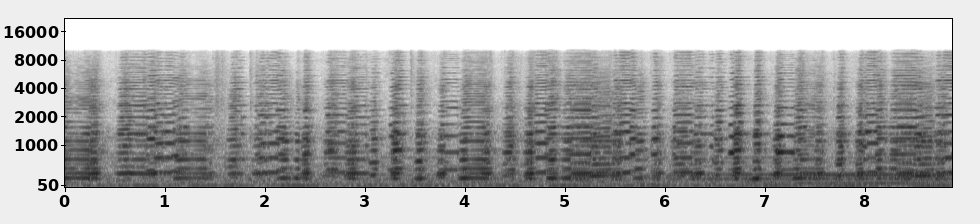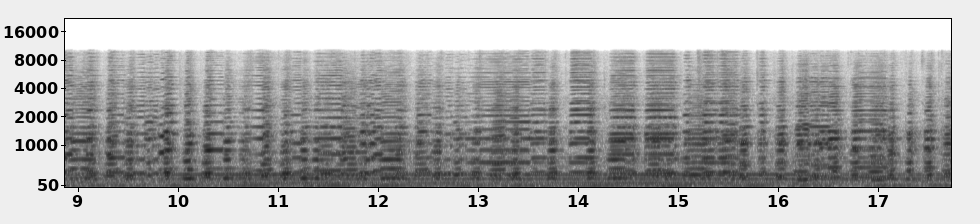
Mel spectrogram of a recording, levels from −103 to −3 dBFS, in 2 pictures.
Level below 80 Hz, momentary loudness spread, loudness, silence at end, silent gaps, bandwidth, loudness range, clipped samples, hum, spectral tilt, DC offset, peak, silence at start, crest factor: -38 dBFS; 5 LU; -22 LUFS; 0 s; none; 10.5 kHz; 2 LU; under 0.1%; none; -5 dB/octave; under 0.1%; -4 dBFS; 0 s; 18 dB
